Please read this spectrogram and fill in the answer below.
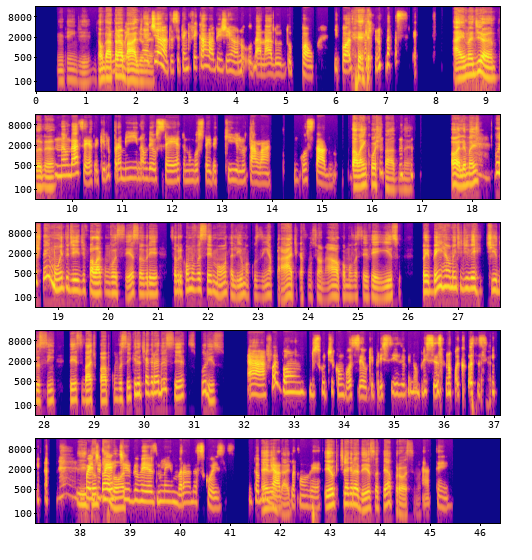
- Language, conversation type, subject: Portuguese, podcast, O que é essencial numa cozinha prática e funcional pra você?
- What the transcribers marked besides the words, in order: chuckle; laughing while speaking: "pode ser que não dá certo"; other background noise; tapping; laugh; chuckle; laughing while speaking: "numa cozinha"; laugh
